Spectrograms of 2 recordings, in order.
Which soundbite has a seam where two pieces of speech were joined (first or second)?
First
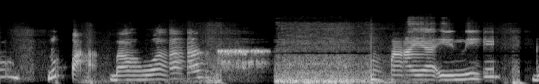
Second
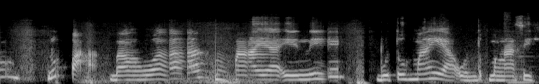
second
